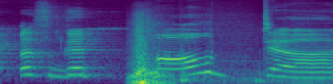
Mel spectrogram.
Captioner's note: whooshing sound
